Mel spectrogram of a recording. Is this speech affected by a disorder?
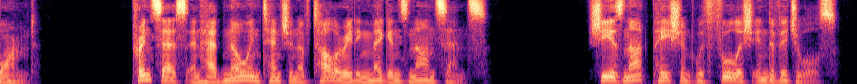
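No.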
